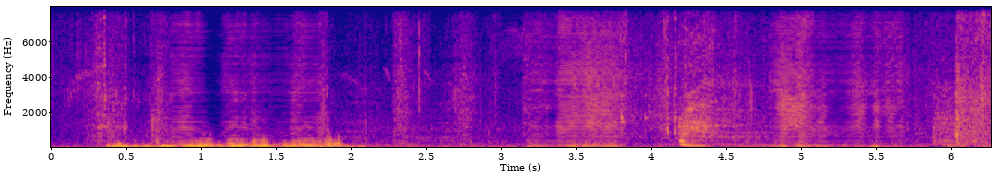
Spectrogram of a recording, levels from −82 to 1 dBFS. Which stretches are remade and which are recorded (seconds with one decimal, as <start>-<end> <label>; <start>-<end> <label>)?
0.0-0.8 recorded; 0.8-1.8 remade; 1.8-3.2 recorded; 3.2-3.8 remade; 3.8-4.8 recorded; 4.8-5.7 remade; 5.7-6.3 recorded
